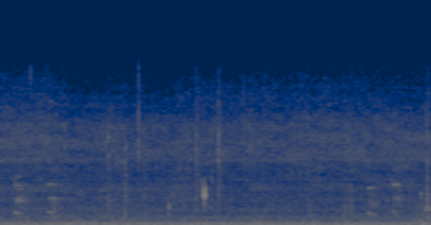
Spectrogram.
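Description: Wood campfire in a steel fire ring, faintly crackling: a few scattered soft ticks over a low steady background hiss.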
